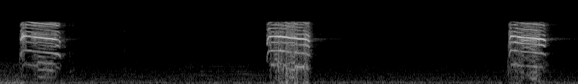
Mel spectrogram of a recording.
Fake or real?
real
